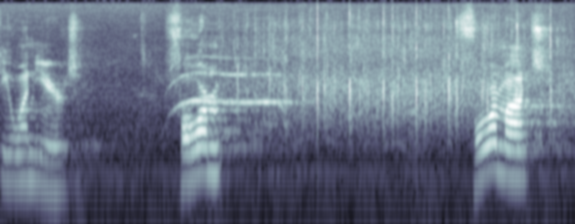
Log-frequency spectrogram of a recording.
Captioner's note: audience applauding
